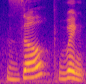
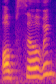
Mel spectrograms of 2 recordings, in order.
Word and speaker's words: observing: इट्स observing, इट्स नॉट ऑब्जर्विंग, ज का pronunciation आता है observing, अगेन observing, ठीक है। सो it's like observing, okay.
